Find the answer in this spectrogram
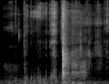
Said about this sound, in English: I'm going to go ahead and trim the extra off. So I'm going to follow my white paper, whatever I can see of it.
